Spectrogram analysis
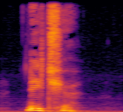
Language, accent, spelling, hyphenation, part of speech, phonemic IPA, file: English, UK, nature, na‧ture, noun / verb, /ˈneɪ̯.tʃə/, En-uk-nature.ogg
